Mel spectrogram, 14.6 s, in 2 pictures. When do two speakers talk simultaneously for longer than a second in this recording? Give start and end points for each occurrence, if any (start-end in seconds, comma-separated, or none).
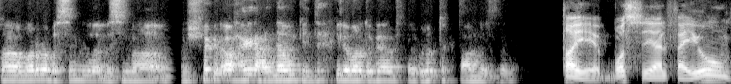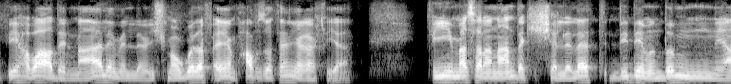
none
